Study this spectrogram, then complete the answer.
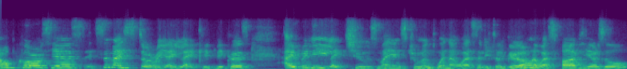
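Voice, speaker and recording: With a French accent, the speaker talks at a moderate pace with lively intonation over noticeable background noise and audible room echo. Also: woman, fairly high pitch for a woman. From France. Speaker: electric violinist. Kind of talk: podcast interview.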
